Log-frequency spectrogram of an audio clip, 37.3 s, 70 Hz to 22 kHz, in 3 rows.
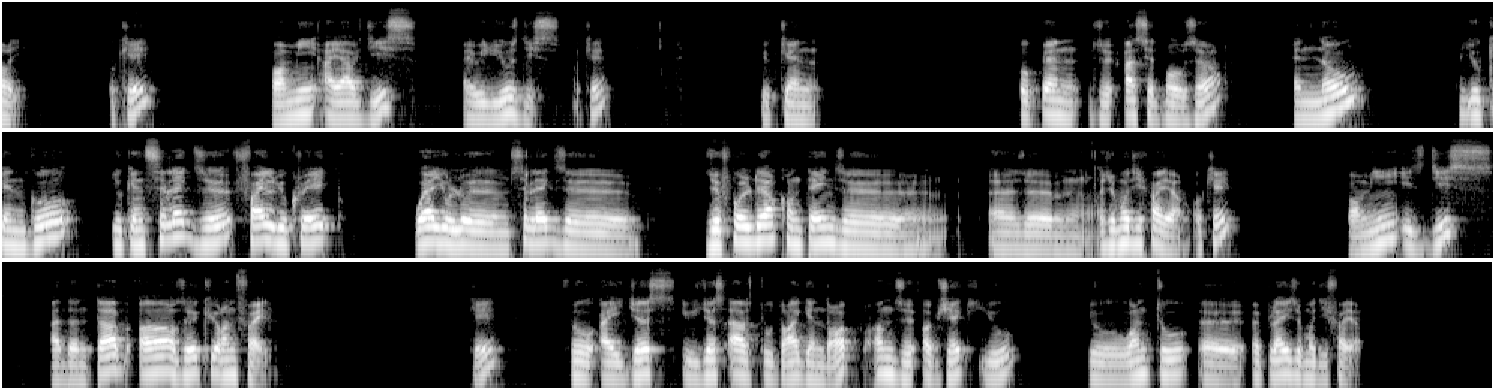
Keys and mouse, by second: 6.4 click, 8.0-10.0 drag, 11.2-14.8 drag, 23.7-25.3 drag, 26.3-28.1 drag, 29.9 click.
